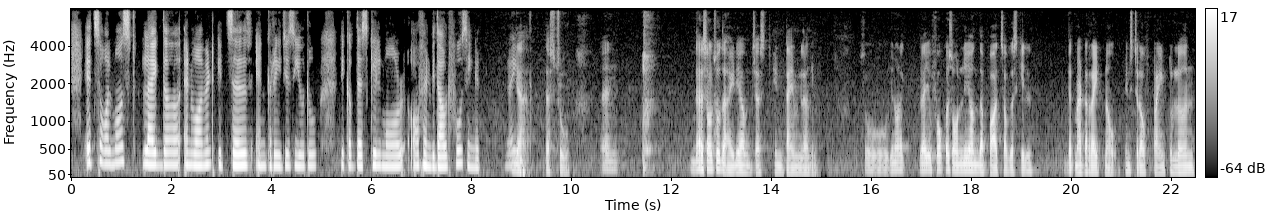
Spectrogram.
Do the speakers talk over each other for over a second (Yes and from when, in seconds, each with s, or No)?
No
